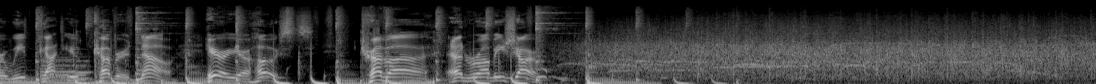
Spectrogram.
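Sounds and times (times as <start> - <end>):
speech: 0.0 - 5.6
canned studio applause: 5.3 - 10.9.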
